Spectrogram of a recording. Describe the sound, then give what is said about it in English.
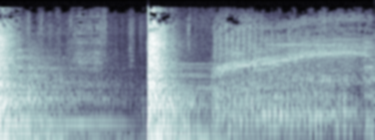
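A heavy door slams shut once, a sudden loud thud partway through, its boom fading into a low, reverberant rumble against a dull background hum. “Seal the door.”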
